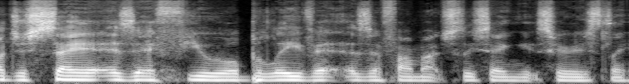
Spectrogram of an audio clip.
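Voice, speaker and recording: A man speaks at a medium pitch with a British accent. The recording is very clean, dry and close, with no echo and a silent background. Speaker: podcast host. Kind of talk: live show chat.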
